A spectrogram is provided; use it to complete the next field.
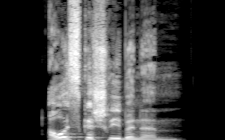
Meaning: strong dative masculine/neuter singular of ausgeschrieben
- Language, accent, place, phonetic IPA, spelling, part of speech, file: German, Germany, Berlin, [ˈaʊ̯sɡəˌʃʁiːbənəm], ausgeschriebenem, adjective, De-ausgeschriebenem.ogg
